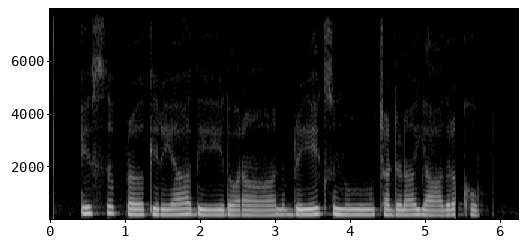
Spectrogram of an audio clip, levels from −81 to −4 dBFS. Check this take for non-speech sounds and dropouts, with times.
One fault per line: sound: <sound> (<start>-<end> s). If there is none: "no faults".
sound: dropout (5.4-5.4 s)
